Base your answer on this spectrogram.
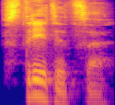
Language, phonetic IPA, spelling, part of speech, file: Russian, [ˈfstrʲetʲɪt͡sə], встретиться, verb, Ru-встретиться.ogg
- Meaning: 1. to meet, to encounter, to come across 2. to see each other, to meet, to date 3. to be found, to be met with, to occur, to happen 4. passive of встре́тить (vstrétitʹ)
